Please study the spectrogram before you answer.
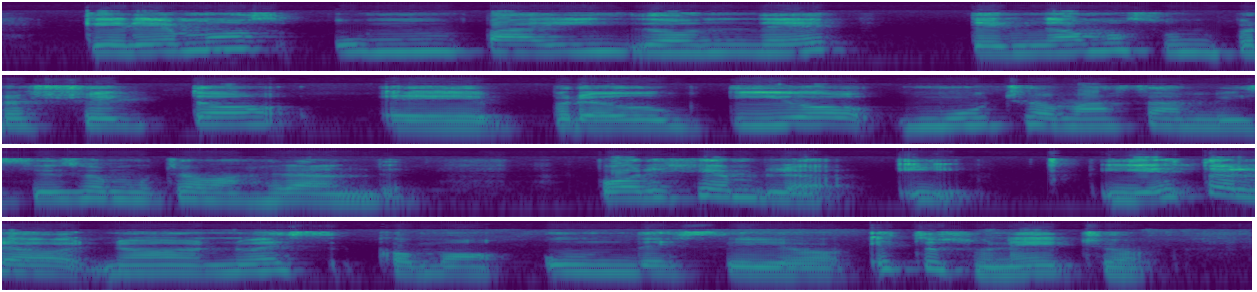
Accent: Argentina; de qué vamos a vivir nosotros los argentinos.

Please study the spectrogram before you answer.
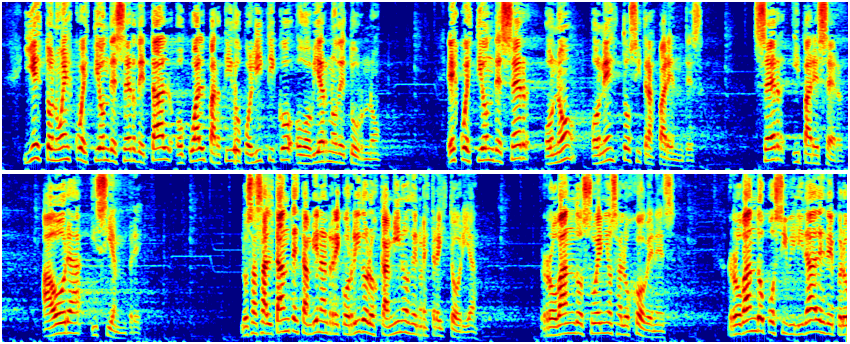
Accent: Argentina

